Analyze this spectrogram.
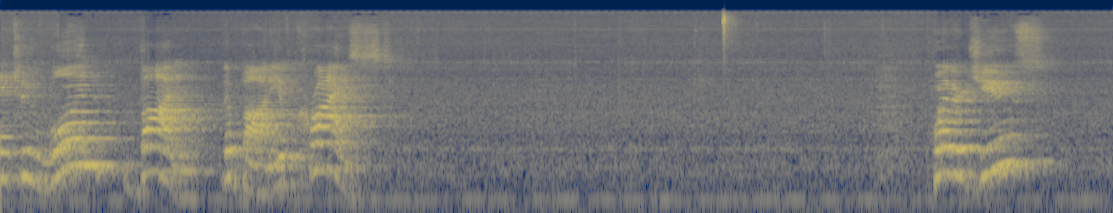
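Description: A middle-aged man preaches with animation into a microphone, pausing between phrases.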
